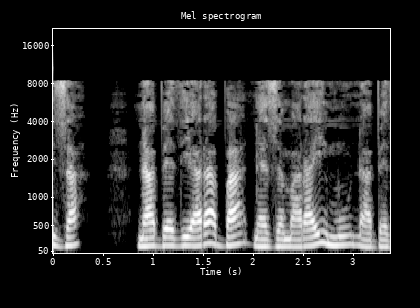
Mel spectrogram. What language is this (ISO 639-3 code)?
kik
